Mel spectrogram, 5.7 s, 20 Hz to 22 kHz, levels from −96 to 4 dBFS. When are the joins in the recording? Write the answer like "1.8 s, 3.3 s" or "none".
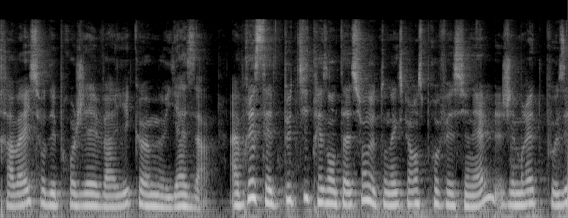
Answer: none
